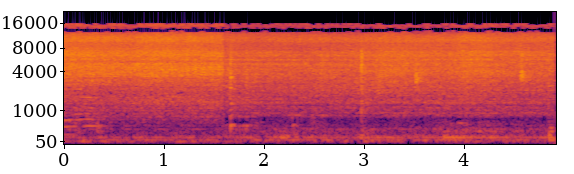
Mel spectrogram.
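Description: Marinated chicken masala sizzling as it hits hot oil in a frying pan. The sizzle eases a little about a second and a half in, and a few light taps of the utensil on the pan come as it is stirred.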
